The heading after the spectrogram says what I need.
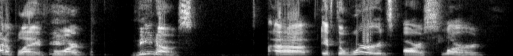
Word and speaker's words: Vinhos: In Vinhos, a Portuguese word pronounced as vinhos, which means wines, you play the role of a wine producer in Portugal.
